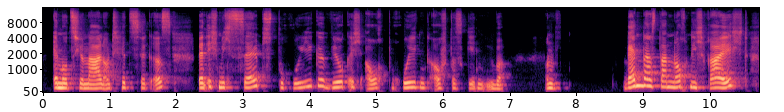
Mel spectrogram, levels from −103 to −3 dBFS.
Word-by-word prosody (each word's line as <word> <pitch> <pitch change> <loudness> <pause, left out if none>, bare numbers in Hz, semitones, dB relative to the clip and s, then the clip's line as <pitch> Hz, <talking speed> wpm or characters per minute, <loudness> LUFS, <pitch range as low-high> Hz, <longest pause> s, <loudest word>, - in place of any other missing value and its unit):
emotional 195 -3 +4
und 180 +2 -4
hitzig 210 -2 -7
ist, 220 +3 -3 0.4
wenn 205 0 +4
ich 250 -1 -4
mich 215 0 0
selbst 230 +5 -2
beruhige, 215 +5 -3
wirke 230 +2 +1
ich 240 - -7
auch 190 +2 -3
beruhigend 205 +2 0
auf 190 0 -6
das 190 -1 -12
Gegenüber. 170 -3 -6 0.5
Und, 195 0 -1 1.0
wenn 260 +9 +6
das 285 -1 +4
dann 240 -2 +2
noch 235 +1 -1
nicht 215 -2 -2
reicht, 215 +6 +4
210 Hz, 130 wpm, -24 LUFS, 195-230 Hz, 1.0 s, wenn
